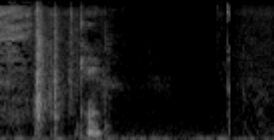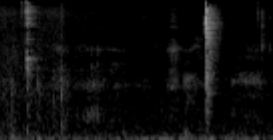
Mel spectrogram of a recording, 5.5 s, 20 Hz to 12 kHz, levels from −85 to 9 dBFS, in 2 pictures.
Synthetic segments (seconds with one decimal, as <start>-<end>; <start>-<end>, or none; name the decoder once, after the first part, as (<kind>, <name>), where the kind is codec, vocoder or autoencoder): 2.6-4.5 (vocoder, BigVGAN v2)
